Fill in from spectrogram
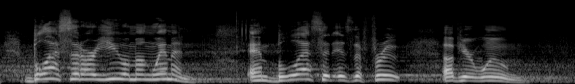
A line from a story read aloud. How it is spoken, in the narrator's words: she exclaims with a loud cry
